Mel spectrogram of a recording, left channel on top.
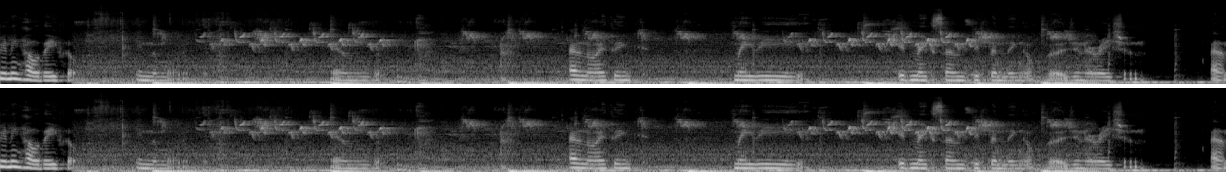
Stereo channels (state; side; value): identical; both; correlation 1.00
